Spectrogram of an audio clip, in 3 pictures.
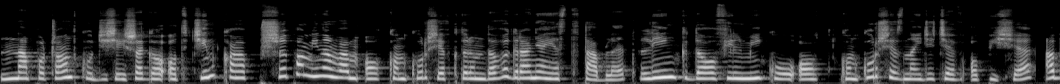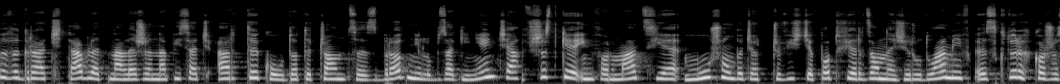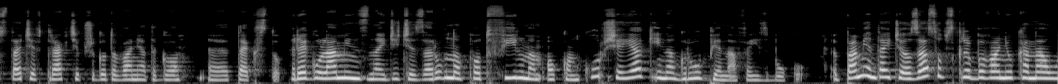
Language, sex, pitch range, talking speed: Polish, female, 235-285 Hz, 120 wpm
